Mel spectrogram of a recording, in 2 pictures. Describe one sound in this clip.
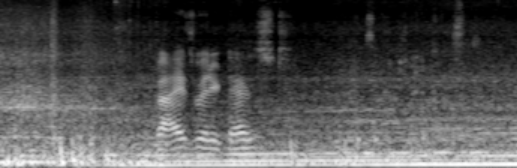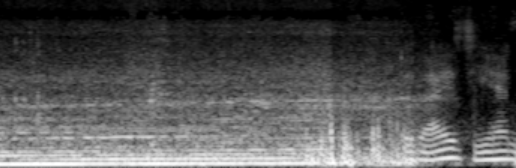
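A small motor rickshaw engine putters and rattles along a street.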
